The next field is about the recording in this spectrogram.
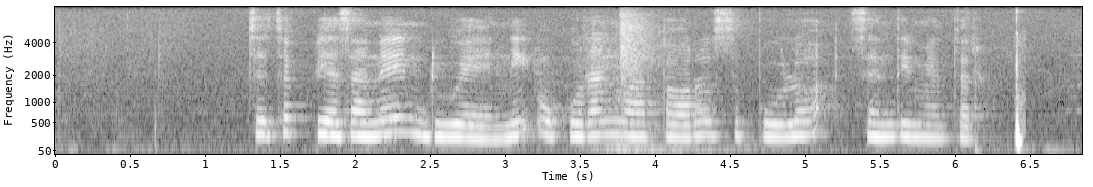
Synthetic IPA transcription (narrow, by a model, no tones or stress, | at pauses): t͡ʃət͡ʃək̚b̥i̤asanend̪ueniʔukuɾanwat̪oɾɔsəpulʊhsɛnt̪imet̪ər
